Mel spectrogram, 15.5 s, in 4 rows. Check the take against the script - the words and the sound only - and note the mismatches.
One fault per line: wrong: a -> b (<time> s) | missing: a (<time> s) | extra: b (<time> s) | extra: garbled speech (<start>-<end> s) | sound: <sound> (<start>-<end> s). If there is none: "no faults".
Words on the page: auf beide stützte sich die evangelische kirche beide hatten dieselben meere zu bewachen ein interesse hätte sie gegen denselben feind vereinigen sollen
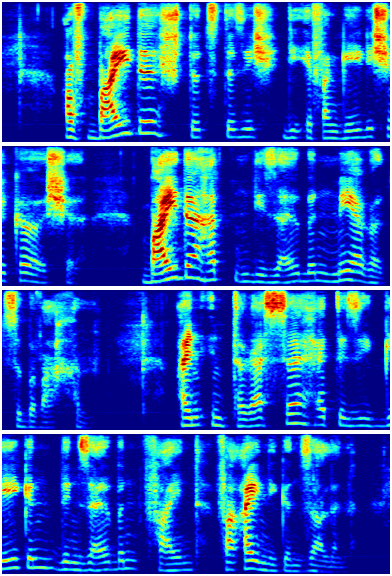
no faults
